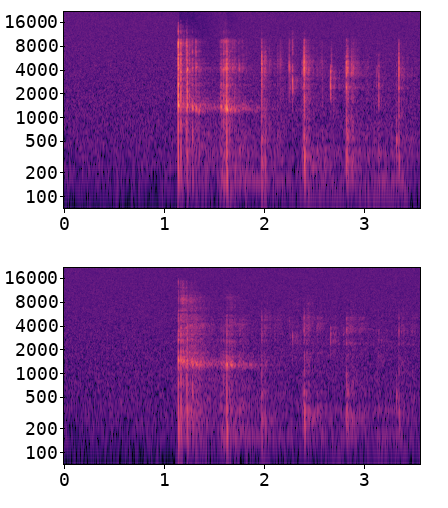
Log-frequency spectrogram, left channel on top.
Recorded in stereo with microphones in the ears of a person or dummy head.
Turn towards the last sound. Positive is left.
turn(degrees=60)  # may be behind; listen again after turning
